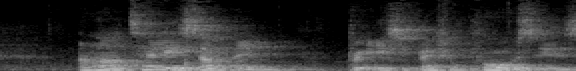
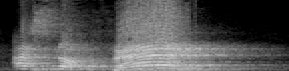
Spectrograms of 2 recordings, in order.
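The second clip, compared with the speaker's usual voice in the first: much higher, louder outraged call; indignant shout; 14 semitones higher, 12 dB louder than usual. Retold or imitated. Bound prisoner shouting after the interrogator, indignant. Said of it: "And I said".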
